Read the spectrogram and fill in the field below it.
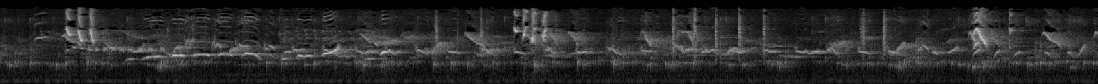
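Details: Song of a white-rumped shama used as a training lure for fighting contest birds: long continuous varied medley of whistles, sweeping slurs, rapid high trills and harsh scratchy notes, several loud sharp peaks.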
